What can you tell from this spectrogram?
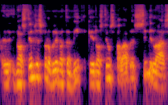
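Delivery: usual speaking voice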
